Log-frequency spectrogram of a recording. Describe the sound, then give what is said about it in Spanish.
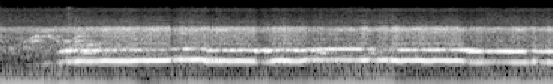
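An agitated dog howls in one long, sustained, wavering cry that rises at the start and holds steady, loud, with a constant low hum underneath and no talking. “Ve el perro nada más que alterado.”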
